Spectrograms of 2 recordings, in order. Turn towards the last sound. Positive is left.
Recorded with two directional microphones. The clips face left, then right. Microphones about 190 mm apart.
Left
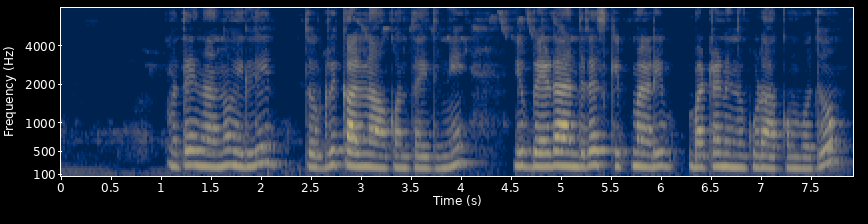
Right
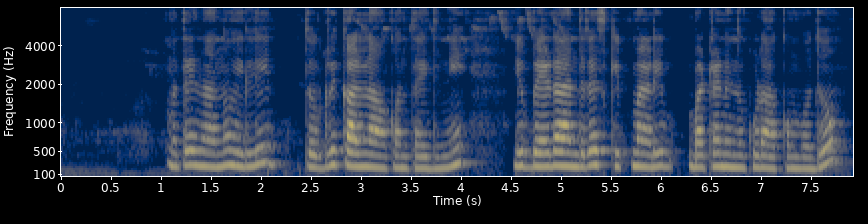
turn(degrees=-35)  # may be behind; listen again after turning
